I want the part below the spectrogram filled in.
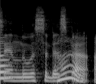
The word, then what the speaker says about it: San Luis Obispo: Multiple listeners wanted to make sure AG knows how to pronounce San Luis Obispo. Lewis rhymes with poopiss, not Louis rhymes with poopy.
